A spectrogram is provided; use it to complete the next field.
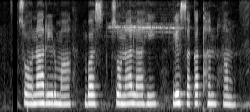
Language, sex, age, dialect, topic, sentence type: Chhattisgarhi, female, 18-24, Eastern, banking, question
